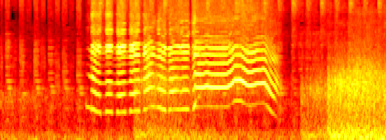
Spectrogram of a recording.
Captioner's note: panicked scream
